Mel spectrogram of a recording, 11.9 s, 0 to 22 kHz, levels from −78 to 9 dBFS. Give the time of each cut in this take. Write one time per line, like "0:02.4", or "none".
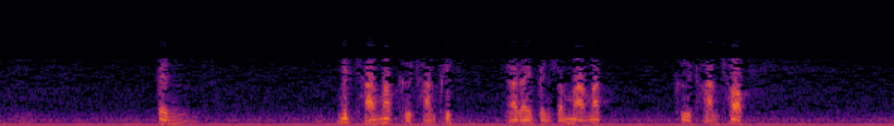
none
